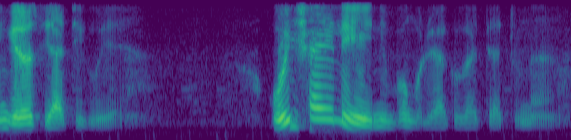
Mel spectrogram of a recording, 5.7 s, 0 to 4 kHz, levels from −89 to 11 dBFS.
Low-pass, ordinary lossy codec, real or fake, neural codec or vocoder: 3.6 kHz; none; real; none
